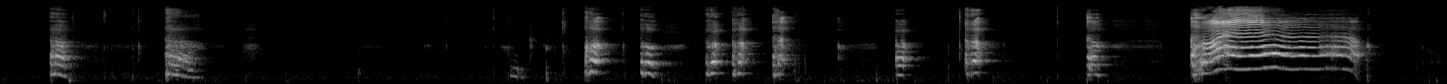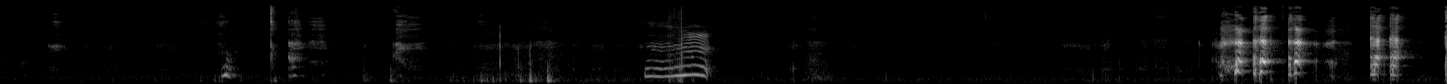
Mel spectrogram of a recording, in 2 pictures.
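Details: A young child makes short, deliberate pretend coughs mixed with squeals and babbling; playful fake cough, not illness.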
